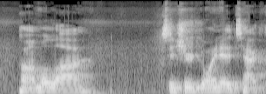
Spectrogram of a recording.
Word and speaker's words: Kamala: there we go dude commala is not hard to say Comm La is it really that difficult Comm La since you're going to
